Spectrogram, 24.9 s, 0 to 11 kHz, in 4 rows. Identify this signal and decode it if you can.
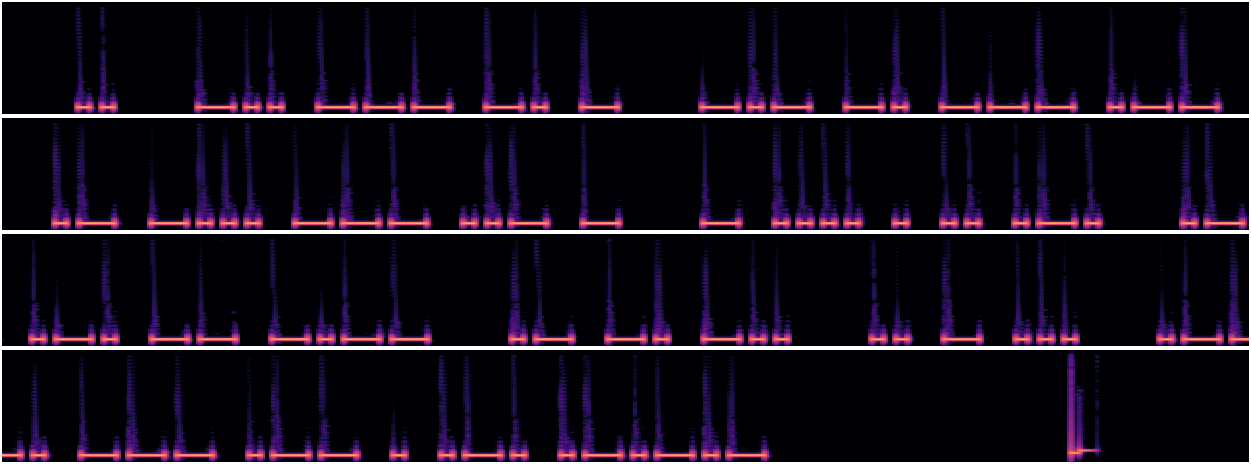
Morse code, heard as a keyed tone, about 20 wpm, 700 Hz. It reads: I DONT KNOW ABOUT THEIR ARMY AND ITS POWER.
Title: Sentences from Top 1000 Words - Review Part 5 - 20wpm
